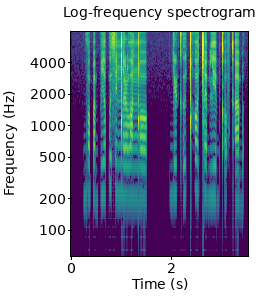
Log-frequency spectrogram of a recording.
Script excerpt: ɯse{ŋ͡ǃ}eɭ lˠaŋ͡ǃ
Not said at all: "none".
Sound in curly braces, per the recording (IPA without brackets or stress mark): ŋ͡ǃ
